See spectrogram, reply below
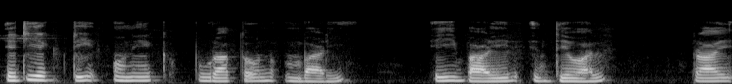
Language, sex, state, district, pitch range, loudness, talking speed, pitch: Bengali, male, West Bengal, Dakshin Dinajpur, 150-180 Hz, -18 LUFS, 75 wpm, 165 Hz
